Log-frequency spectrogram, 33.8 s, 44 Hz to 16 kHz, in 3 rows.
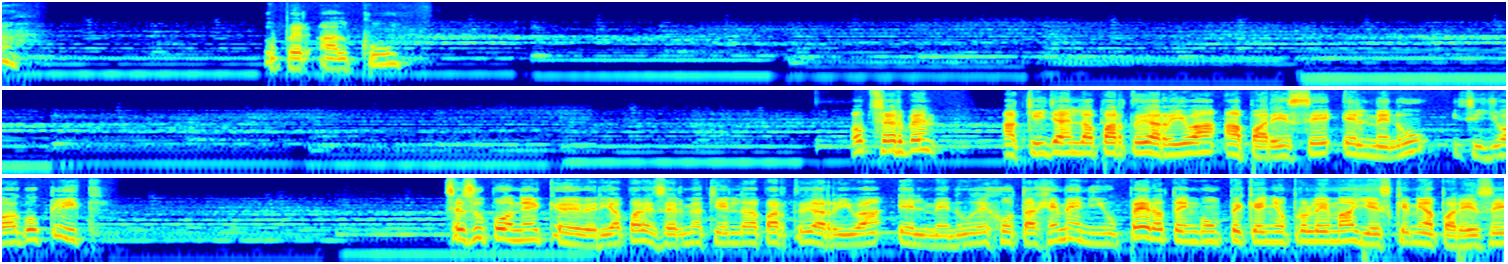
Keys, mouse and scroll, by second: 6.2-12.0 typing, 12.3 Return.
